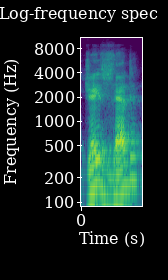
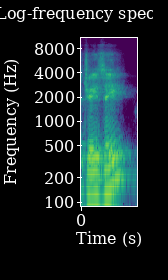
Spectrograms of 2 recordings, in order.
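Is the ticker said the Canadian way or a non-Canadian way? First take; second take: Canadian; non-Canadian. First: The letters are said in a Canadian way. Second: The letters are said in a non-Canadian way. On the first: "I'll say it the Canadian ways" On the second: "Seems crazy to say it like that"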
